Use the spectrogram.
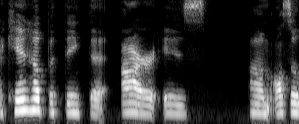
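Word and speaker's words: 二: Um and that the way that it's pronounced is R.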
